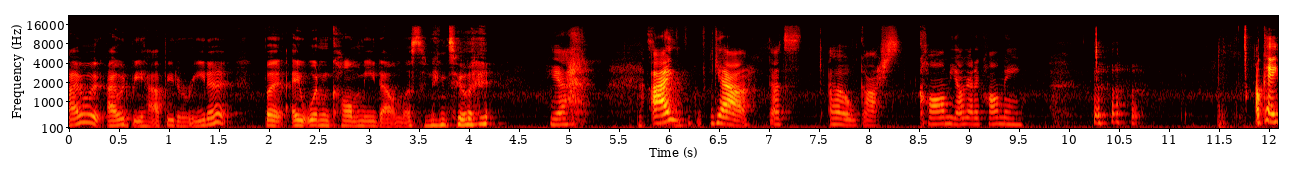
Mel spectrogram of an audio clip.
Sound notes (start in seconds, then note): 4.3 chuckles; 10.2 laughs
